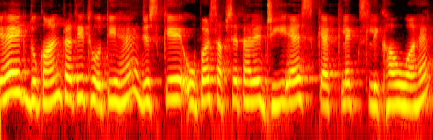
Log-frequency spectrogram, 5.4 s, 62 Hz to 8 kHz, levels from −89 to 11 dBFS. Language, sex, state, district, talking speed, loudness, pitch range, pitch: Hindi, female, Uttar Pradesh, Jalaun, 175 wpm, -17 LUFS, 220-255 Hz, 235 Hz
